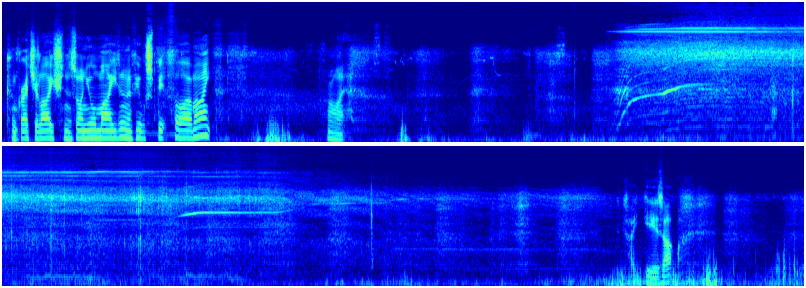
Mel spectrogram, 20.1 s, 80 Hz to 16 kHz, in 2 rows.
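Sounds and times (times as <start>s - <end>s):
wind rumbling on microphone: 1.8s - 20.0s
model plane motor whine: 6.5s - 20.0s.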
